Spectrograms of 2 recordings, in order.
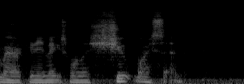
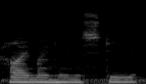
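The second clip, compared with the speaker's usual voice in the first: slow, lower droning voice; dull Steve type; 3 semitones lower than usual. Acted. One of those people introducing himself, dull and slow. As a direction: introduce yourself as a plodding bore. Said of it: "those people that are like".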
